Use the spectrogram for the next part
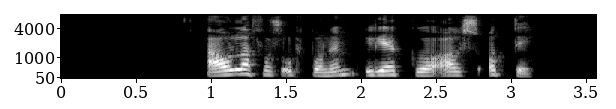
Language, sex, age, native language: Icelandic, female, 50-59, Icelandic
